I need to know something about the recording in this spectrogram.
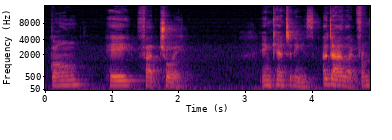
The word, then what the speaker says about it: Kung Hei Fat Choi: Kung Hei Fat Choi, pronounced, oh, see, I did it wrong. Gong Hei Fat Choi.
